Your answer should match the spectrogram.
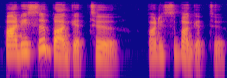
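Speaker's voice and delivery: Paris Baguette as Korean "Pa-ri-su Ba-ge-tteu"; Paris Baguette with Korean vowels added; Korean accent. Shown as a demonstration. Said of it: "You gotta say it in a Korean accent".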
